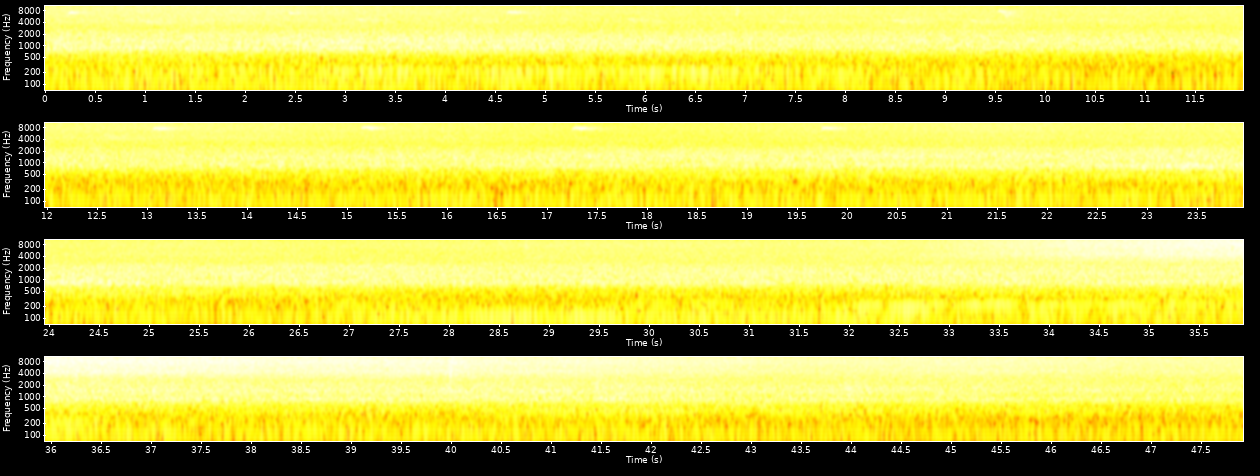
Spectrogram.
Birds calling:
unidentified bird

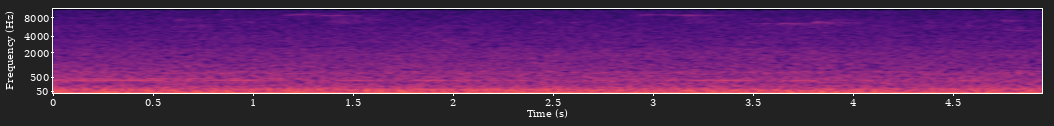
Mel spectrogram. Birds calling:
Tufted Titmouse (Baeolophus bicolor)
Black-capped Chickadee (Poecile atricapillus)

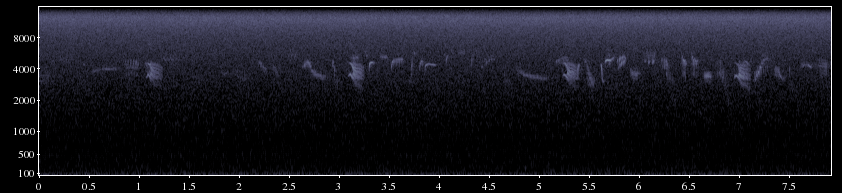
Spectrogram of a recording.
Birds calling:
Eurasian Skylark (Alauda arvensis)

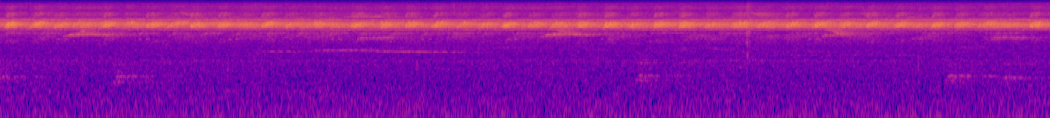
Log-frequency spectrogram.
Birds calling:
Black-faced Antthrush (Formicarius analis)
unidentified bird
Piratic Flycatcher (Legatus leucophaius)

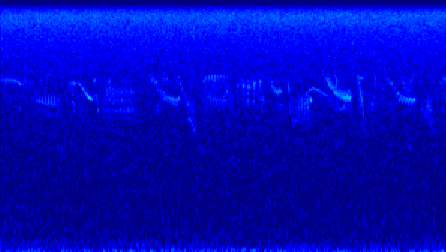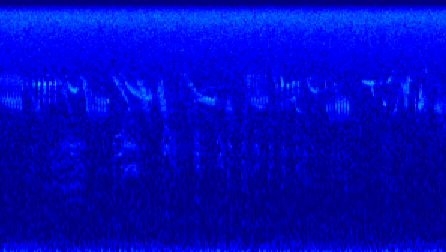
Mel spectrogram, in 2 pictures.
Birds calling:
Eurasian Skylark (Alauda arvensis)
Erckel's Francolin (Pternistis erckelii)

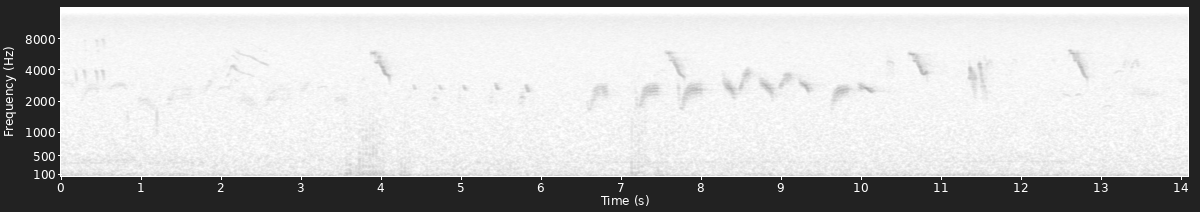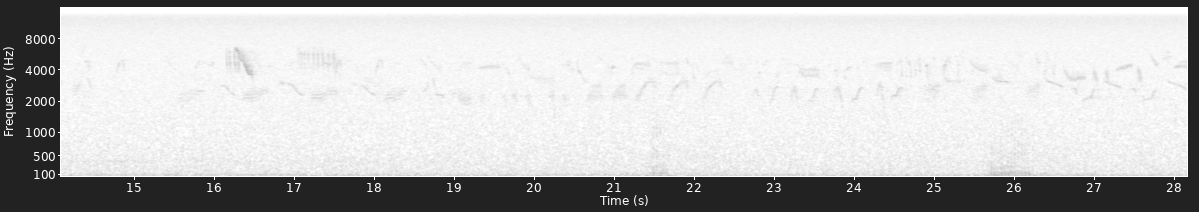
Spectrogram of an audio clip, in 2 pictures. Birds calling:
Hawaii Amakihi (Chlorodrepanis virens)
Warbling White-eye (Zosterops japonicus)
Red-billed Leiothrix (Leiothrix lutea)
Eurasian Skylark (Alauda arvensis)

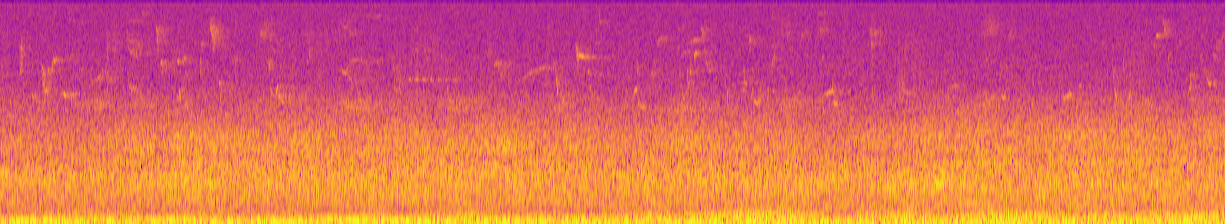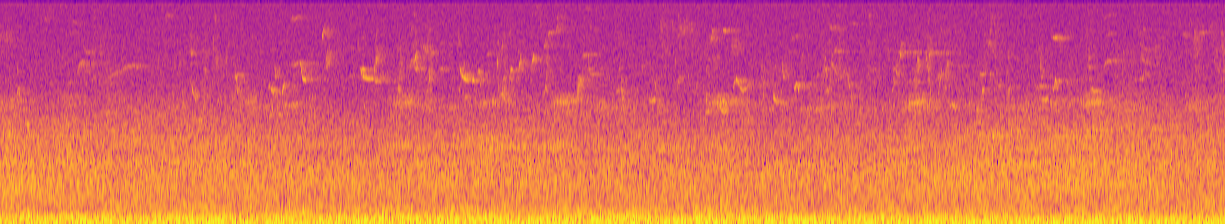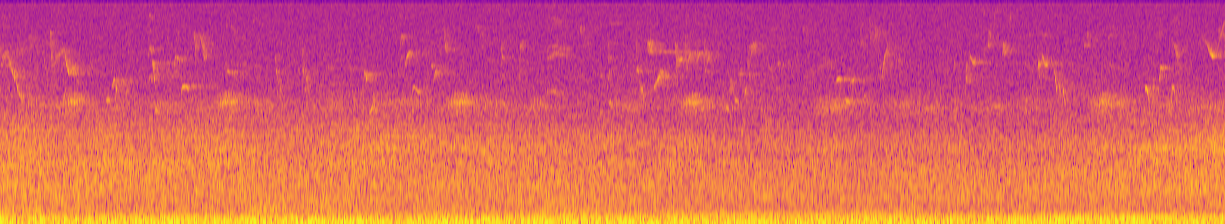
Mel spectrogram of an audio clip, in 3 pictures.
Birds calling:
Eastern Wood-Pewee (Contopus virens)
Gray Catbird (Dumetella carolinensis)
Song Sparrow (Melospiza melodia)

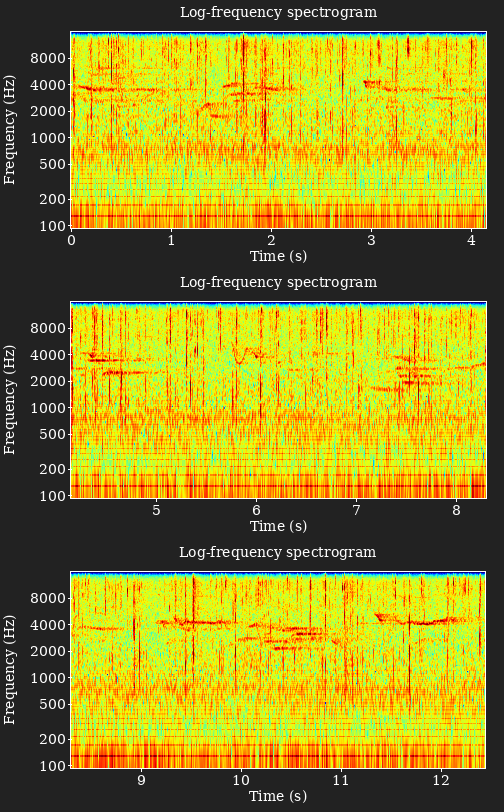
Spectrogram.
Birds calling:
Blue-headed Vireo (Vireo solitarius)
Wood Thrush (Hylocichla mustelina)
Blue Jay (Cyanocitta cristata)

